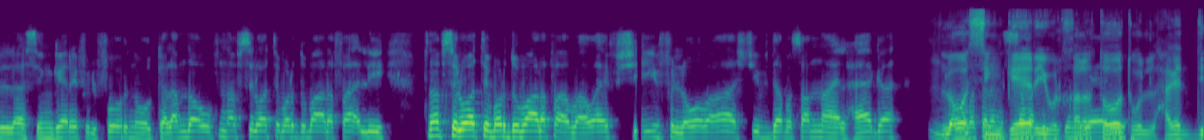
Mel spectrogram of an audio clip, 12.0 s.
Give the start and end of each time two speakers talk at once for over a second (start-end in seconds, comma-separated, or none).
9.4-11.3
